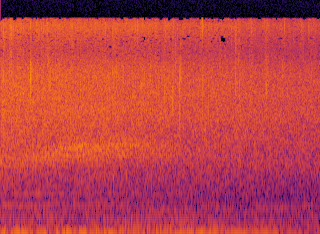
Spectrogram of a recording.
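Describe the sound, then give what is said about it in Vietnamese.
Heavy, steady rain in wind and rainy weather, a dense continuous patter over a deep low rumble, slightly louder at the start, with no voices. “Trời mưa gió quá”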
